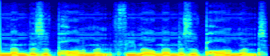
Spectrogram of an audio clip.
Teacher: he's pronounced parliament he's gone into the t sound at the end of the word but he's not released the sound he's not said parliament okay he's just gone into it pause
